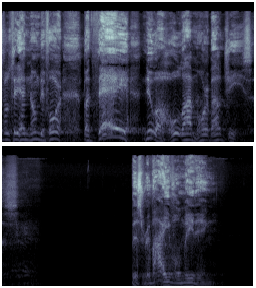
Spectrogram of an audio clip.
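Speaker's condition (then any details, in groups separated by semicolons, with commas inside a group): Laryngeal cancer after radiation; still affected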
